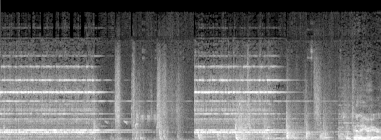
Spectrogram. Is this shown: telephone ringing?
yes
